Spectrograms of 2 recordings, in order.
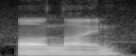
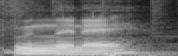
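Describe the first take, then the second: First: The first syllable sounds like 'on'. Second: The first syllable sounds like 'un'. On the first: "Is it online? That's what it looks like" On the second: "from a French streamer, I'm okay with Unline"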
